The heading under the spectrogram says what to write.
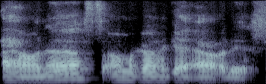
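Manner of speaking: plain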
